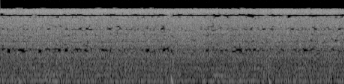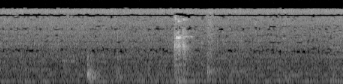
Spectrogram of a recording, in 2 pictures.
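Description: Grated-carrot halwa cooking in ghee in a wok, giving a steady soft sizzle and hiss as crumbled khoya is dropped on, with two brief knocks about six and seven seconds in.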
